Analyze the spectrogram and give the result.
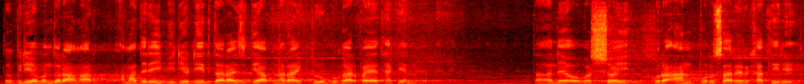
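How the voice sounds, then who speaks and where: A man teaching Quran recitation, chanting verses slowly and then explaining the pronunciation rules in a brisk spoken voice. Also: fairly high pitch, little pitch movement. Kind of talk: tajweed lesson, slow chanted recitation alternating with quick spoken explanation. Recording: echoey reverberant room with faint background music.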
